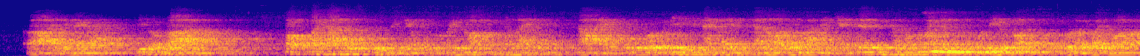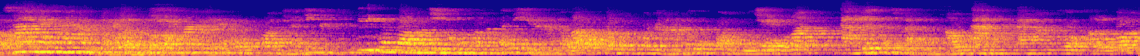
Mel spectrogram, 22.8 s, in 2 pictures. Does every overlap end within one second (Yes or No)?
No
